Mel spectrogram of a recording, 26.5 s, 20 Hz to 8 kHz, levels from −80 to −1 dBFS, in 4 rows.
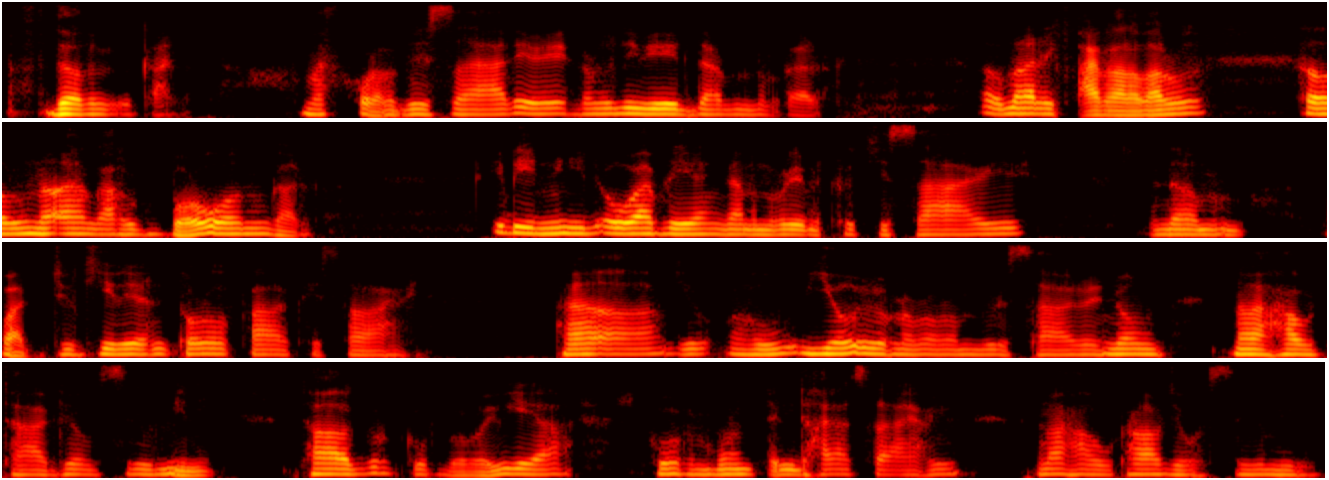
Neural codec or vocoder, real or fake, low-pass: codec, 16 kHz in and 24 kHz out, 0.4 kbps, LongCat-Audio-Codec, four codebook decoder; fake; 7.2 kHz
